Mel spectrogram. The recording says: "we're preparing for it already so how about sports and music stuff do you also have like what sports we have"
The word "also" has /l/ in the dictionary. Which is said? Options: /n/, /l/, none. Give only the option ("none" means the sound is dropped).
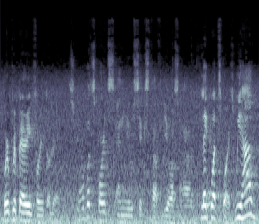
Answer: none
